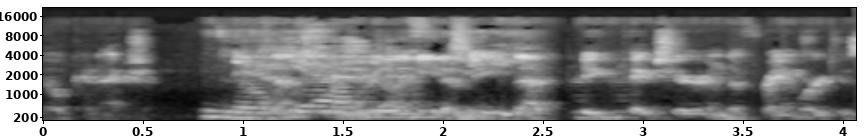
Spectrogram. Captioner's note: group chattering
